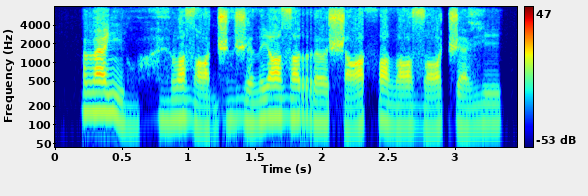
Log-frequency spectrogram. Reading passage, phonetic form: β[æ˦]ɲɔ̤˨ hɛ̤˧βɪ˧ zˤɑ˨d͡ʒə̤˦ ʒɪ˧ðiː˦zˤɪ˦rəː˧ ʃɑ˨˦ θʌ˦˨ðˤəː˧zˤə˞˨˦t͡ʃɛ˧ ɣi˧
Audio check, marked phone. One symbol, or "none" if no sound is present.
æ˦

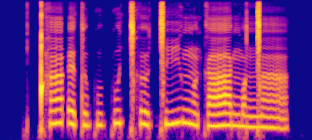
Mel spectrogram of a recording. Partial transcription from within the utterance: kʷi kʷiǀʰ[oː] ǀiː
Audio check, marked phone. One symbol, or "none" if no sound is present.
ɵː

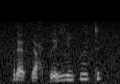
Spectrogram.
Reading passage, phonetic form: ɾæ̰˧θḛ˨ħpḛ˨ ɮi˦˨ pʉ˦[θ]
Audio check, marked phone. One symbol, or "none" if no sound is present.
t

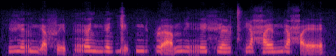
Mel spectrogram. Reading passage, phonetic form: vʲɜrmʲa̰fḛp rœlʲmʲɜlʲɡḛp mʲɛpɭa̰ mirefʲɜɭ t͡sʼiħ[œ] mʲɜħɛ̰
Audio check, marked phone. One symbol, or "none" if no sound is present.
ɛ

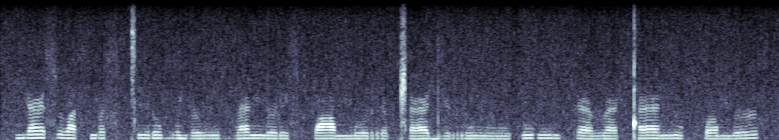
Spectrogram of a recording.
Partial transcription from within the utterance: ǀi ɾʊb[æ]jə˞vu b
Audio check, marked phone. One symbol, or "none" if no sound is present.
ə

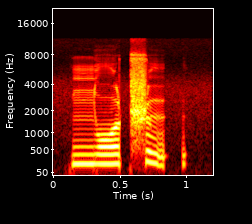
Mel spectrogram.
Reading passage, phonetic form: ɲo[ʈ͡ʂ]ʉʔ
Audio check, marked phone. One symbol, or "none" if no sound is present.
ʈ͡ʂ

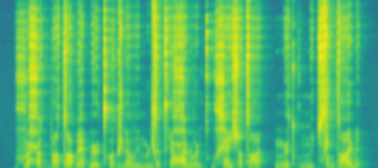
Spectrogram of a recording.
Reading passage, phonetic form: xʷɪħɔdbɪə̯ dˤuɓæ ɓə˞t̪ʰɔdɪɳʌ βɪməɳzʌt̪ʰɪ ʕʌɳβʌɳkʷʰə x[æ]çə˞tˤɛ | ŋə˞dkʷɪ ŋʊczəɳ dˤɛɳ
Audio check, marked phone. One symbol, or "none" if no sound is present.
æ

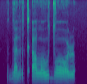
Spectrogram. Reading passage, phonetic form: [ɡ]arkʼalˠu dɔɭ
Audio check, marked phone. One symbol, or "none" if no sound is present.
ɡ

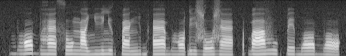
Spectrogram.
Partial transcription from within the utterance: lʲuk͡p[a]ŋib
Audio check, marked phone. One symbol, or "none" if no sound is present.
æ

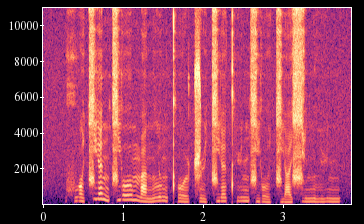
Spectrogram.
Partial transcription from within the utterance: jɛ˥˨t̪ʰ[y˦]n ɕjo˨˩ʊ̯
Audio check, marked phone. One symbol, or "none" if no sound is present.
y˦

